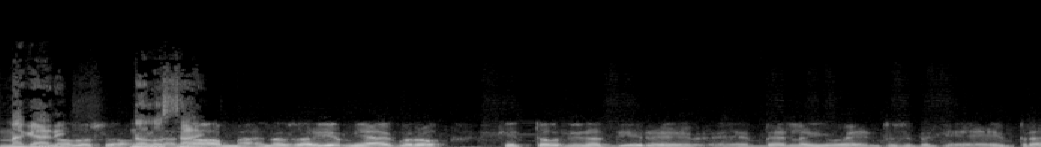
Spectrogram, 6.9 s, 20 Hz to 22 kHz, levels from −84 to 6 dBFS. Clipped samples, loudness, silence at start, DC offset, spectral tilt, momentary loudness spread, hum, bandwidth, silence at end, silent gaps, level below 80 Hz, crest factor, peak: under 0.1%; -24 LUFS; 0 s; under 0.1%; -6.5 dB/octave; 11 LU; none; 12.5 kHz; 0 s; none; -58 dBFS; 16 dB; -8 dBFS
